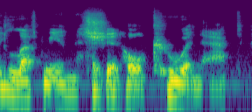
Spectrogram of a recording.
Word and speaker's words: Connacht: Like, he left me in this shithole Kuanact, which I thought was pronounced Connacht this entire time. But I'm apparently wrong because obviously the designers of the game know how it's pronounced.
